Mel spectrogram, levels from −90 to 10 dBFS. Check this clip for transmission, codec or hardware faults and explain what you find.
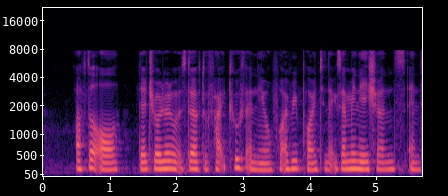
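Nothing to report: no faults found anywhere in the speech.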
